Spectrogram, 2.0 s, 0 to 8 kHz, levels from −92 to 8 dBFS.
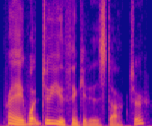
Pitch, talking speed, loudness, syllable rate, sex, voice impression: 125 Hz, 235 wpm, -21 LUFS, 4.7 syllables/s, male, very masculine, adult-like, slightly thick, cool, sincere, slightly calm, slightly kind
